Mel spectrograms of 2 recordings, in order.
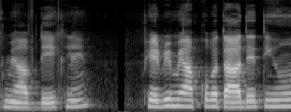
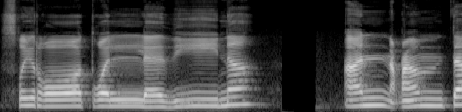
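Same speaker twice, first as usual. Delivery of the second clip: slow, measured recitation of صراط الذین انعمت; 3 dB louder, much slower than usual. Shown as a demonstration. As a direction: recite word by word, unhurried. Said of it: "اس کو ہم لمبا نہیں کریں گے". (آہستہ تلاوت)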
